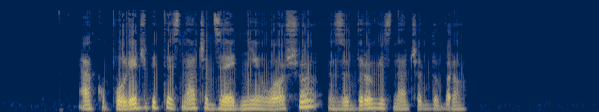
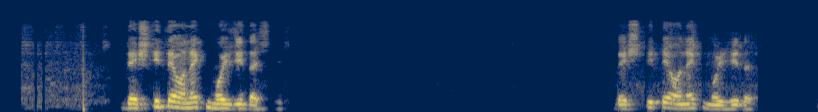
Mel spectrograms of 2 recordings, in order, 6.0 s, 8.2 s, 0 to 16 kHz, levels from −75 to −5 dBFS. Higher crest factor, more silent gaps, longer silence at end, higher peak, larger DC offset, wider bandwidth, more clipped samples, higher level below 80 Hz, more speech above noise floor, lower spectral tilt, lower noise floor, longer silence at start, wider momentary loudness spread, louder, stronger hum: about the same, 20 dB vs 20 dB; neither; first, 1.35 s vs 0.65 s; about the same, -4 dBFS vs -2 dBFS; neither; first, 11.5 kHz vs 8.2 kHz; neither; about the same, -54 dBFS vs -58 dBFS; second, 50 dB vs 71 dB; about the same, -6 dB/octave vs -5.5 dB/octave; second, -72 dBFS vs -88 dBFS; first, 0.8 s vs 0.25 s; second, 9 LU vs 19 LU; second, -23 LUFS vs -17 LUFS; neither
